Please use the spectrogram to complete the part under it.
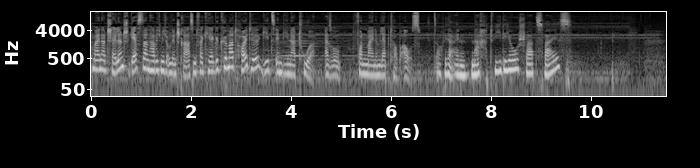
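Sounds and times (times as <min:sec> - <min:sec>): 
speech: 0:00.0 - 0:09.7
high insect drone in nighttime jungle: 0:00.0 - 0:11.5.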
